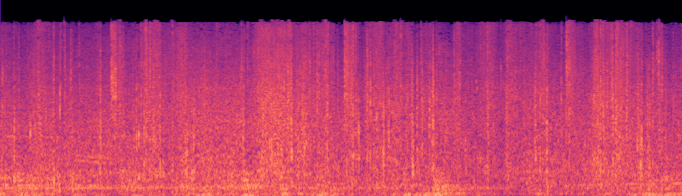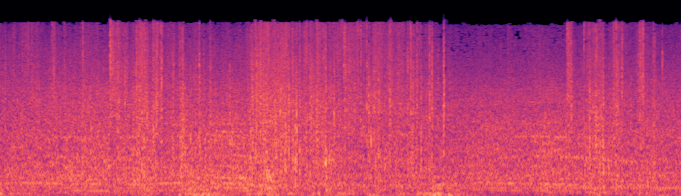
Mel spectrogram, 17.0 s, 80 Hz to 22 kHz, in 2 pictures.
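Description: Grupo SPR RS 85 rotary shear shredder tearing and crushing paper and cardboard tubes between its toothed cutter shafts. It is a dense, continuous crackling and ripping full of sharp snaps, over the steady hum of the machine.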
